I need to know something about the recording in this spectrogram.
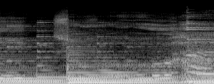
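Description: Slow, soft music of long held notes over a low drone, the harmony shifting about two thirds of a second in and again near the end.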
